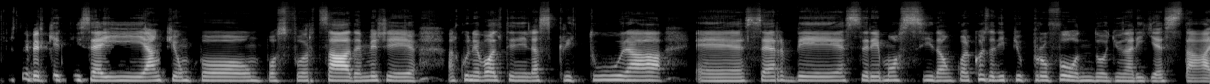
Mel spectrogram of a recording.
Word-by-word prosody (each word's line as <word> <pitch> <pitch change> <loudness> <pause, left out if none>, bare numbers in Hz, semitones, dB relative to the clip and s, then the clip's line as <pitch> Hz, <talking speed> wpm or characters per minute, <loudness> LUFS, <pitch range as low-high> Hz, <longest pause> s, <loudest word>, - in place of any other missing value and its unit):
Forse 215 +4 -11
perché 200 +1 +2
ti 205 0 -9
sei 180 -2 +3
anche 185 +2 +3
un 180 -1 -5
po' 180 -1 0
un 175 -2 -5
po' 175 +1 -5
sforzata, 180 +1 +5
invece 175 -2 0 0.3
alcune 190 +3 -3
volte 190 0 0
nella 175 0 -2
scrittura, 190 +2 +1 0.3
ehm, 165 0 0
serve 180 0 0
essere 185 0 -1
mossi 190 +1 -2
da 175 - -2
un 175 0 -6
qualcosa 190 +3 -4
di 190 +1 -5
più 195 0 -8
profondo 180 -3 -3
di 170 +1 -10
una 165 -1 -1
richiesta 155 -2 -1
180 Hz, 140 wpm, -21 LUFS, 175-190 Hz, 0.3 s, sforzata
